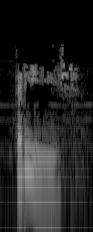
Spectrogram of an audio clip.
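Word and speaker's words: rish (ريش): Se pronuncia rish.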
